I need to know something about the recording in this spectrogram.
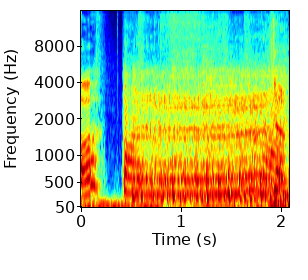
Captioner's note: imitates drumroll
